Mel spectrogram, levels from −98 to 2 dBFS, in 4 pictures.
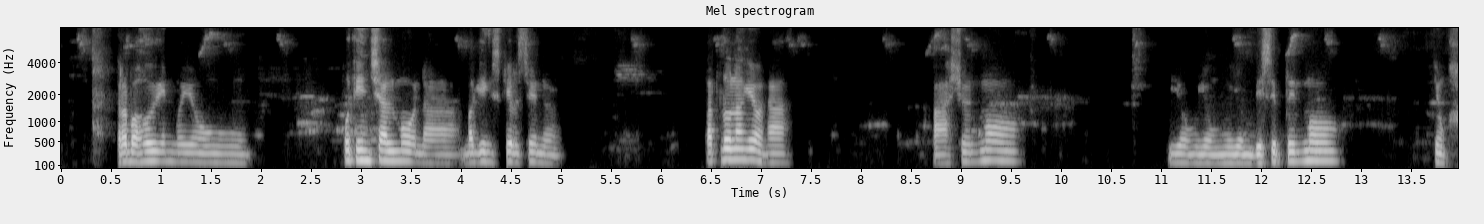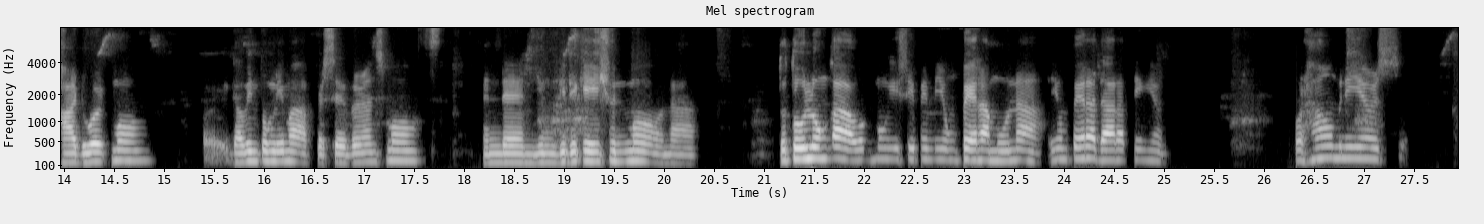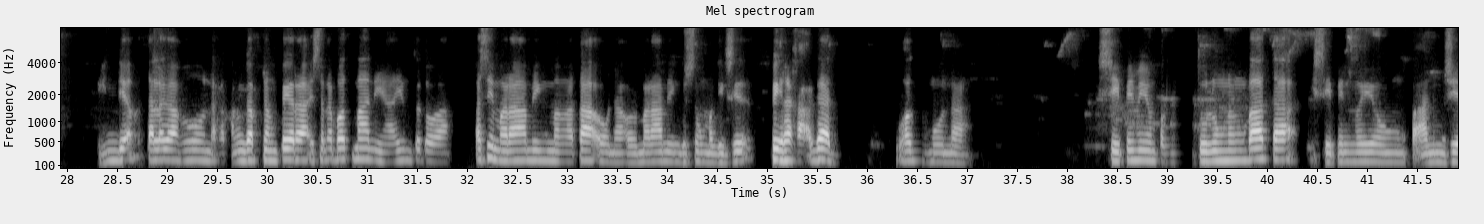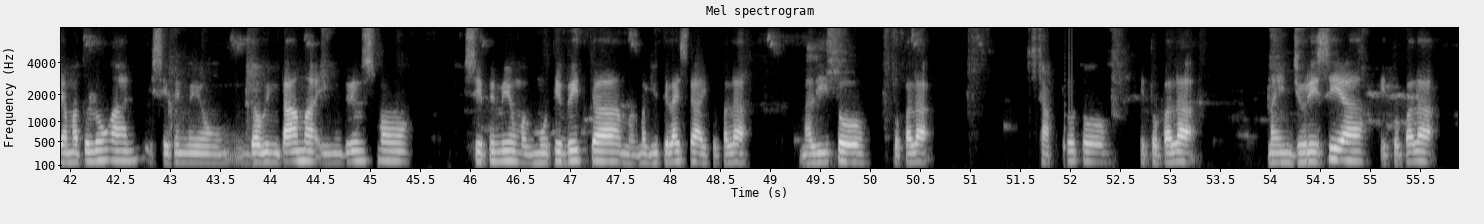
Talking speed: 125 wpm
